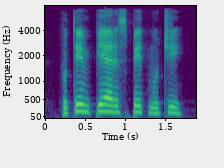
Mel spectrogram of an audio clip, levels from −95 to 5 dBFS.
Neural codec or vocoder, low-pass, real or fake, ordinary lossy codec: vocoder, 44.1 kHz, 80 mel bands, Vocos; 7.2 kHz; fake; AAC, 48 kbps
